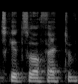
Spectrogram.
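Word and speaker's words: schizoaffective: about today is the skyo effective disorder some people pronounce it skizo effective disorder but I'm a skyo effective disorder sort of person here so what are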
